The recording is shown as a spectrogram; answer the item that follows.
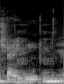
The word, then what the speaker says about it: chitinous: You know, until recently, I didn't know that I mispronounced chitinous. I always thought that the CH was the ch sound. – Oh, like chitin.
